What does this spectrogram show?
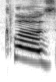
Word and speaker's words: clothes: So in clothes, it's such a soft TH that you really don't hear it. And if you want to take a shortcut, you can say it like the word close the door.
